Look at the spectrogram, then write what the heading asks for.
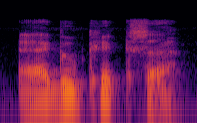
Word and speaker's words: Agukexsa: Now I did Google this, and it's Google says that you pronounce this Agukexsa.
